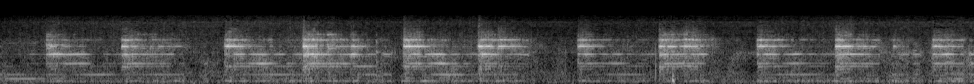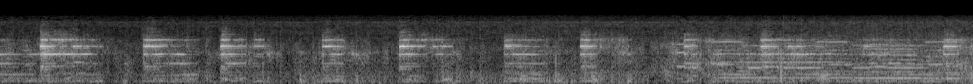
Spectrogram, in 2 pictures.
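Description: Steam train passing slowly close by, with a rhythmic ringing clang repeating about twice a second. Near the end, other held tones join in.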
